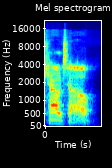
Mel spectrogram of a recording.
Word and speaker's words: kowtow: Nama says the TOW in kowtow is pronounced like cow. That's what I thought, kowtow.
